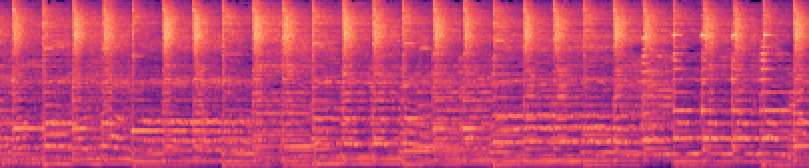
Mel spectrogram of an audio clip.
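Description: Instrumental background music: keyboard or organ-like chords and melody over a steady beat.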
